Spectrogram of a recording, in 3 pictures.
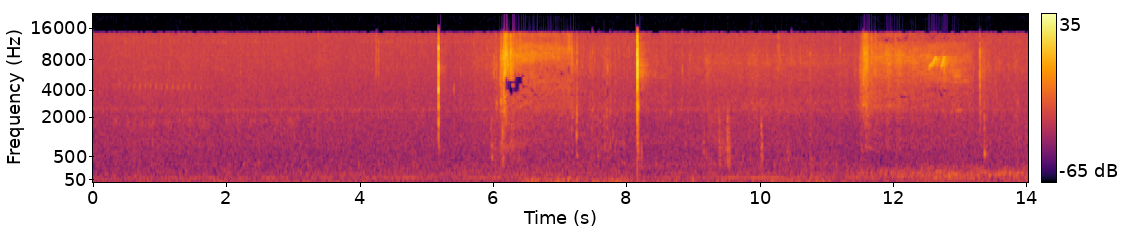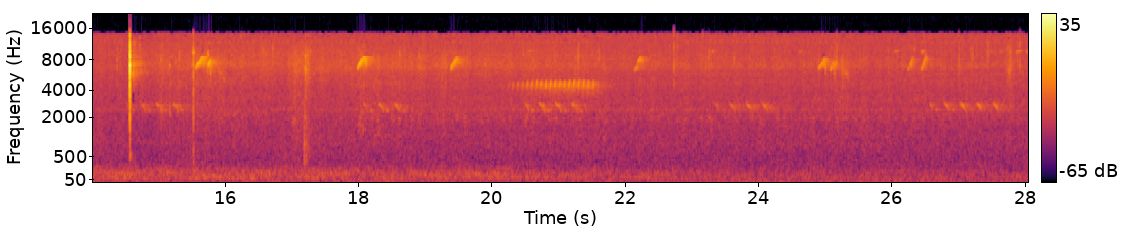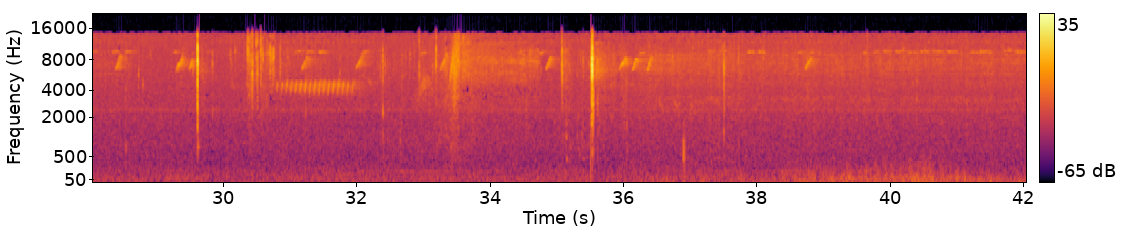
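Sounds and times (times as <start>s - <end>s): low steady rumble: 0.0s - 42.0s
wild birds chirping: 0.0s - 42.0s
sharp clicks: 8.1s - 8.4s.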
